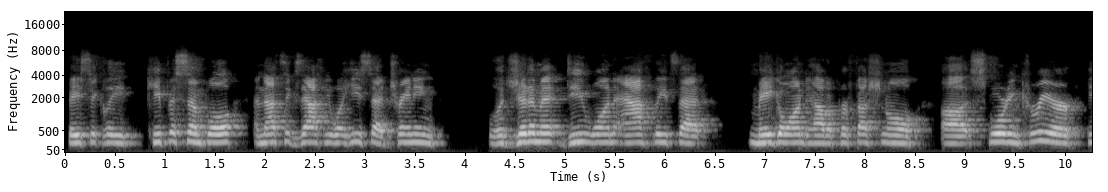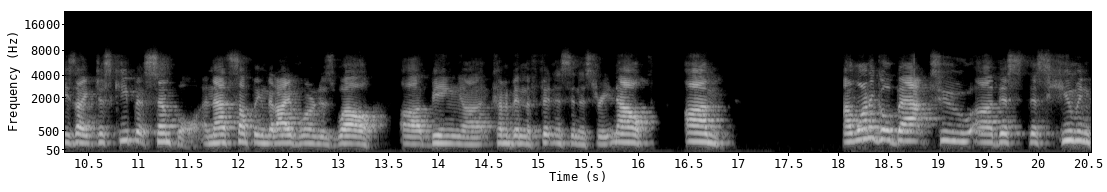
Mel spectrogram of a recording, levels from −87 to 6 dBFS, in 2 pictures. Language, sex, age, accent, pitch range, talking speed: English, male, 30-49, American, 190-225 Hz, 170 wpm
